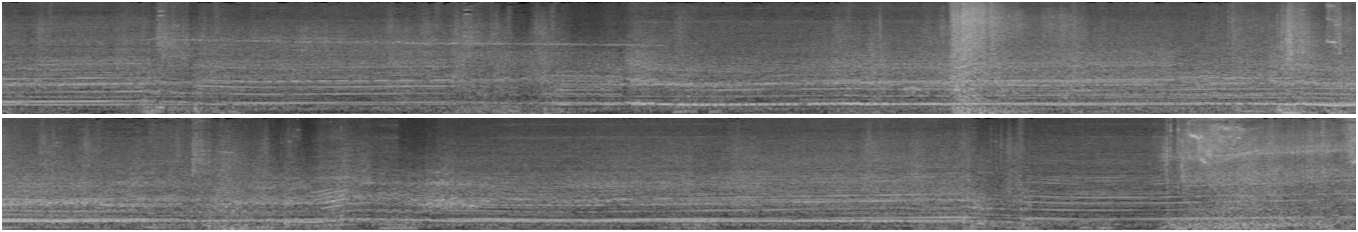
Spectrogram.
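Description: A race car engine roars at high revs, rising and falling in pitch as it shifts gears.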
